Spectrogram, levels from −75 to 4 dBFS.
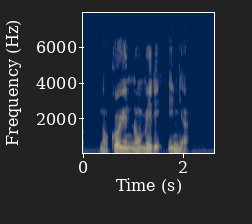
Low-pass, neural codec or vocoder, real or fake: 7.2 kHz; none; real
